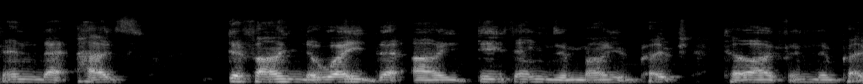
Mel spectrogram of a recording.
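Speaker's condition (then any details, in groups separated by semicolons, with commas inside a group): Cerebral palsy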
